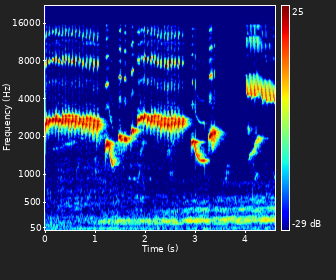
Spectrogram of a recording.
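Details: A white-rumped shama sings a lure song to make rivals respond: rapid buzzing trills at steady pitch, interrupted by downward-sliding whistles, then a high thin trill at the end.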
